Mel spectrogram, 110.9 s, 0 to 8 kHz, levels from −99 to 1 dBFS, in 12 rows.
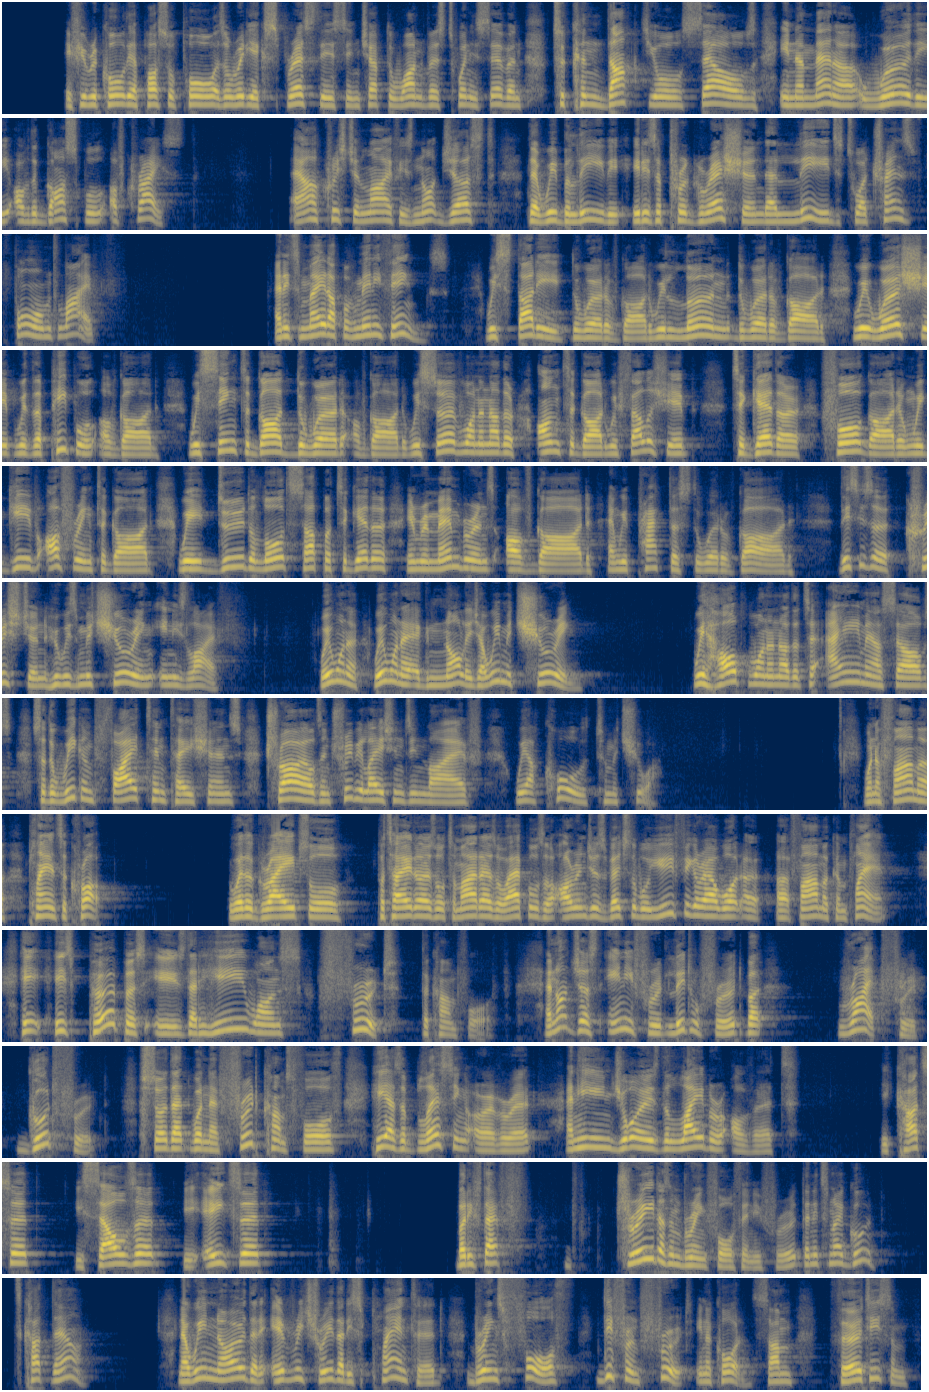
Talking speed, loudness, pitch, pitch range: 145 wpm, -20 LUFS, 175 Hz, 155-195 Hz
